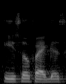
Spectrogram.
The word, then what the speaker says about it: oesophagus: ठीक है, स्पेलिंग इसकी होती है OESOPHAGUS, लेकिन इसमें ओ साइलेंट होता है स्टार्टिंग वाला। ईसोफेगस कहेंगे इसे।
